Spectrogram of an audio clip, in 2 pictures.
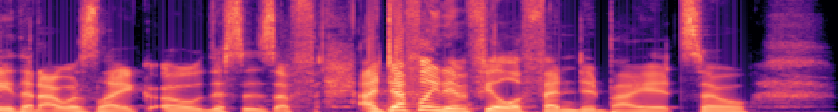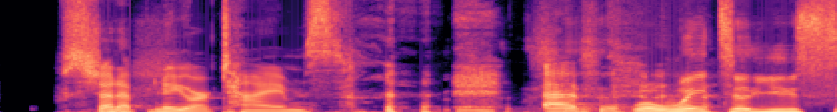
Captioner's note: laughs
